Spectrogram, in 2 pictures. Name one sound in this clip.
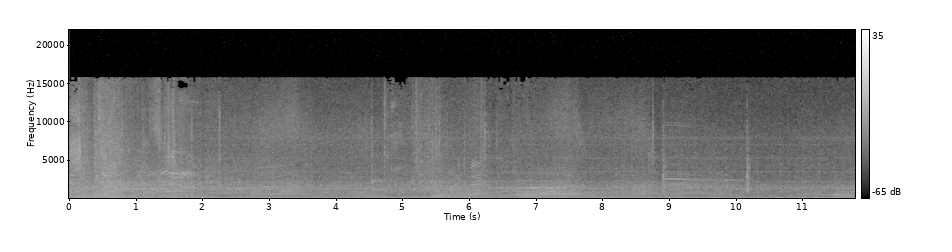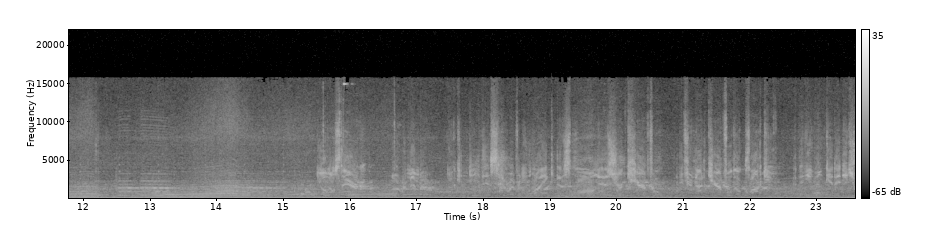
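A sports car engine roars and revs up and down as it speeds along.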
